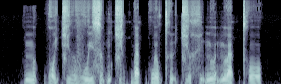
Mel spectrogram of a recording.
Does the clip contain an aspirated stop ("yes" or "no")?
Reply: yes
